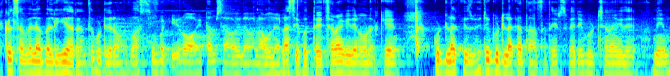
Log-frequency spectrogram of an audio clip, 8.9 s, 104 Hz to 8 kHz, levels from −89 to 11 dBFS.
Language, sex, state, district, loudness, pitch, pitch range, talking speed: Kannada, male, Karnataka, Gulbarga, -22 LUFS, 115 Hz, 110-120 Hz, 215 wpm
